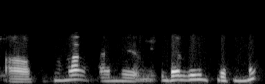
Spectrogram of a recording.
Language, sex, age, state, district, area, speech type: Bodo, male, 30-45, Assam, Udalguri, urban, conversation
